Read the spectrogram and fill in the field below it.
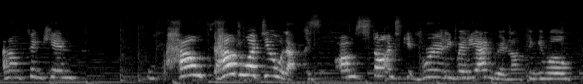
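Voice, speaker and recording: A woman's voice: extremely high pitch, fairly quick, pushed and bright, soft background music, poor audio. A woman with an English accent, a former client on a video call, asking her question hesitantly with many fillers and rising agitation.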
